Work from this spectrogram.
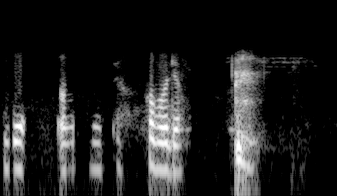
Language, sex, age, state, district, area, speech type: Assamese, female, 18-30, Assam, Barpeta, rural, conversation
